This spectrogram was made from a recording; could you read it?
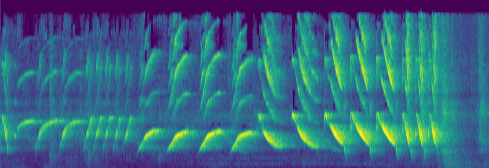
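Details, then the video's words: Young AF canary working on its song after the moult: bright arched whistles that start well spaced, then quicken into a tight rhythmic series before trailing off. "BURUNG KENARI AF BELAJAR BUNYI PASCA MABUNG"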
